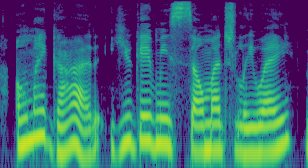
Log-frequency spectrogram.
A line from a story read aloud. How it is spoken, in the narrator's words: Meg said, laughing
